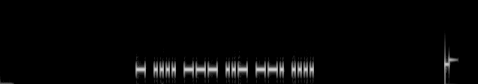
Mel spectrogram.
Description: Morse code, heard as a keyed tone, about 38 wpm, 700 Hz. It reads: THOUGH
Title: Six Letter Words - 40wpm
